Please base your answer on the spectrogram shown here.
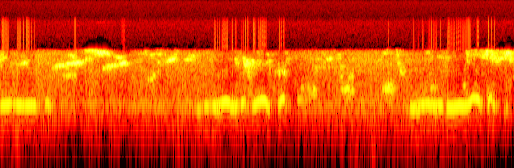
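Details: Wattled starlings bathing at a pond give low, wavering whistled notes with rising slurs, plus scattered higher chattering calls over a steady background hiss.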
